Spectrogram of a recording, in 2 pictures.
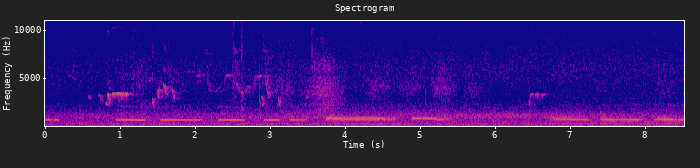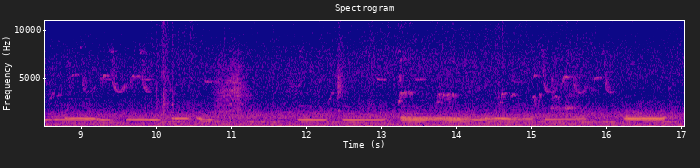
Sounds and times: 11.9s canaries 16.8s

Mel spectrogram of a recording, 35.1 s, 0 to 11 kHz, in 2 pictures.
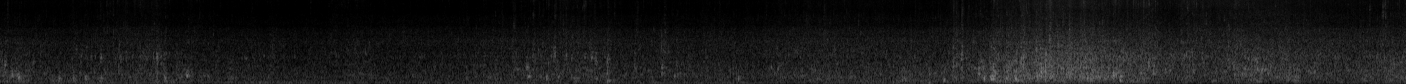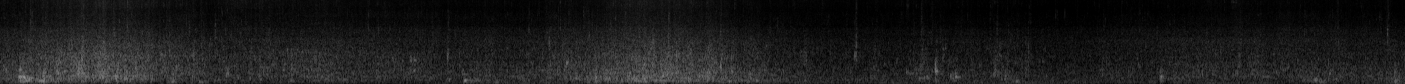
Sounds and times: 0.0s waves 35.1s

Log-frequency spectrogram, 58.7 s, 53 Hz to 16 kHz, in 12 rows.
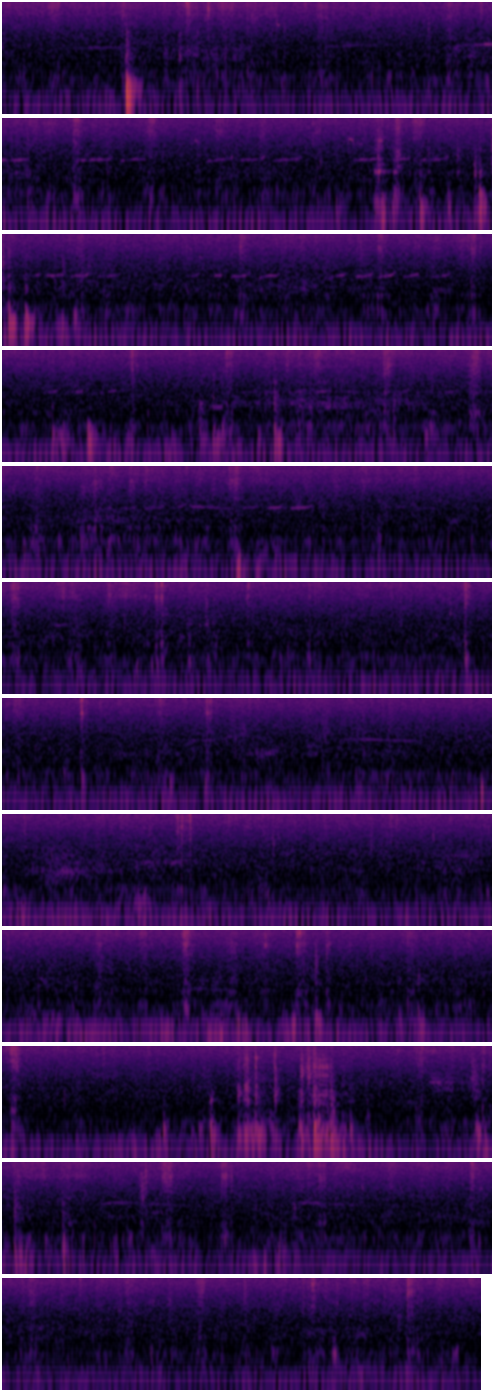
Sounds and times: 0.1s grazing sheep 44.8s
45.7s grazing sheep 58.6s

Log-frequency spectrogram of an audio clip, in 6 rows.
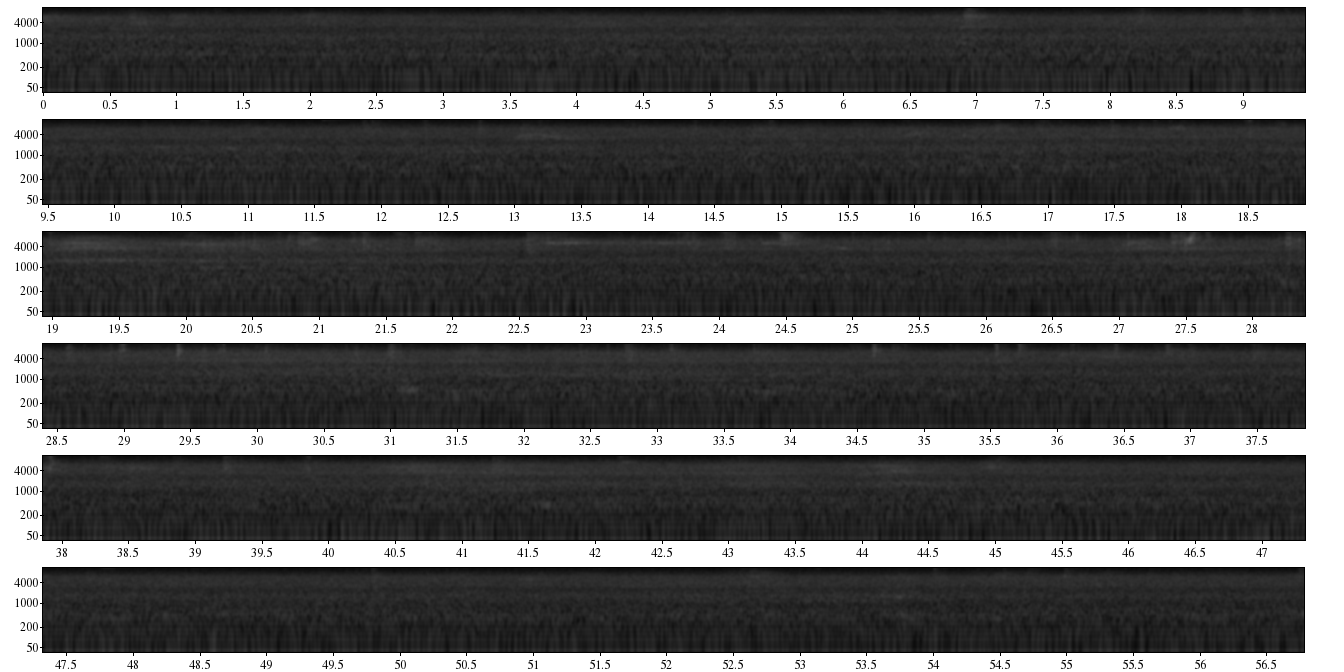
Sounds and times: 14.8s traffic 43.8s

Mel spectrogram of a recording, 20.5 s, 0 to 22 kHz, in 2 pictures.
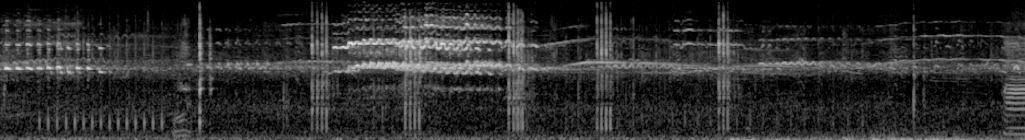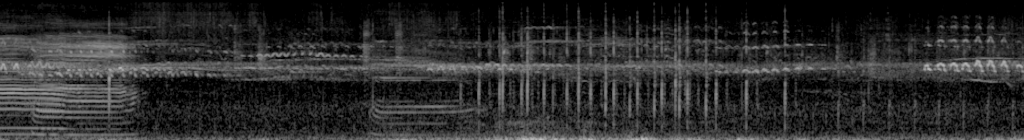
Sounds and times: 9.9s calls from bonin petrels 12.2s
13.9s calls from bonin petrels 15.3s

